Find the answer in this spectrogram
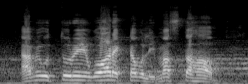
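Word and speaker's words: مستحب: উত্তরে ওয়ার্ড একটা বলি মাস্তাহাব অনেক হুজুর এটারে মাসহাব বলেন। দরকার কি? মাস্তাহাব বলেন। টি তো একটা আছে। অনেকে টি উচ্চারণ করে না।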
